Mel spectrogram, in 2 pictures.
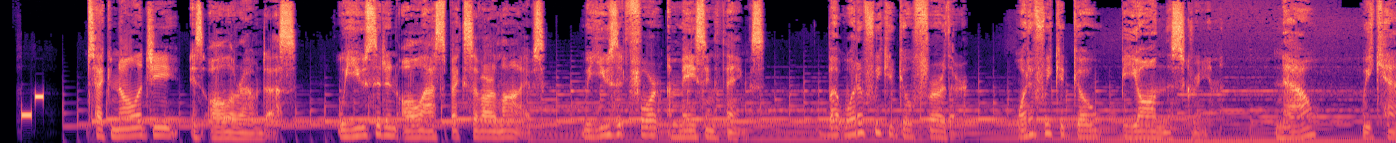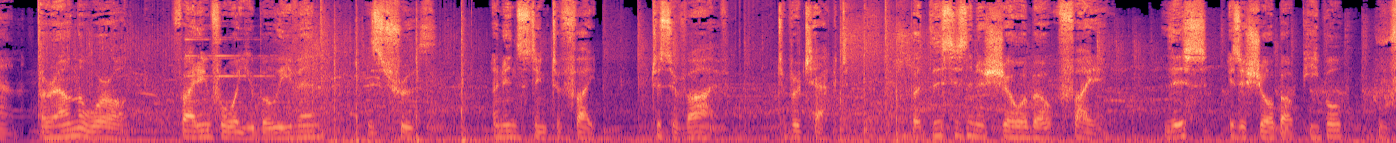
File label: english canadian narration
